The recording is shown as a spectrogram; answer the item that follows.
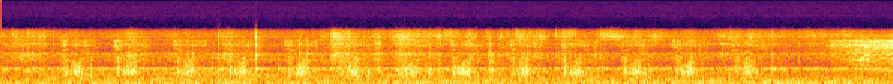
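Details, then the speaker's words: Harsh heart murmur from a lecture on murmur characteristics: high-gradient, large-volume flow produces high and low pitches simultaneously, giving a rough, grating, serious-sounding murmur repeating with each heartbeat over a steady background hiss. "Finally, here is a murmur that many clinicians would describe as harsh."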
